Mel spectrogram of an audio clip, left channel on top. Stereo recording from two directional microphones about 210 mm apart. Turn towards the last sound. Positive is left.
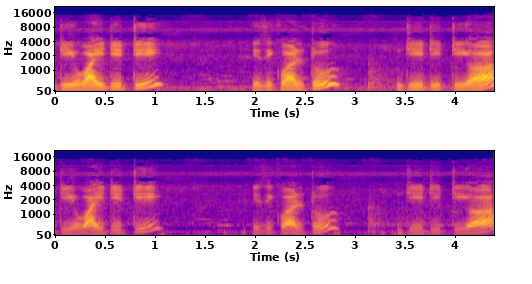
turn(degrees=15)  # may be behind; listen again after turning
